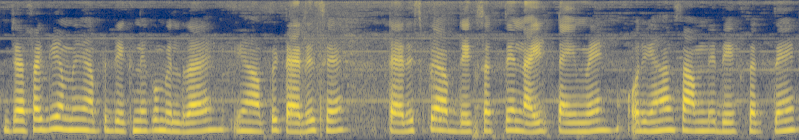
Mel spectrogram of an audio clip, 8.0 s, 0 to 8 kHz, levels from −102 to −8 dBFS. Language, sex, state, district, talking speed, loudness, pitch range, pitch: Hindi, male, Rajasthan, Jaipur, 220 wpm, -17 LUFS, 200-220 Hz, 210 Hz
